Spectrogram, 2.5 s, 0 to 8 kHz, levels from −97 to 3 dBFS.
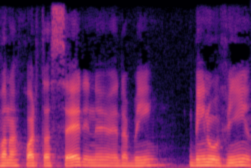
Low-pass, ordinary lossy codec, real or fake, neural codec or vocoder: none; none; real; none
